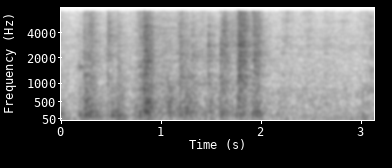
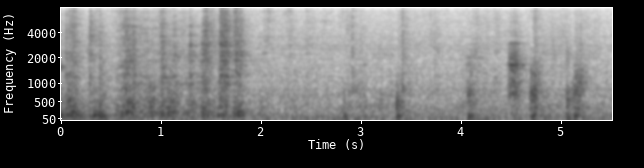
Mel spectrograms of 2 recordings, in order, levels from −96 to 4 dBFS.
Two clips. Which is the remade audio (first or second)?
second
